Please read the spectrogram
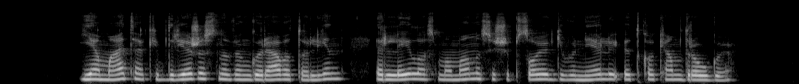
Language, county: Lithuanian, Šiauliai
